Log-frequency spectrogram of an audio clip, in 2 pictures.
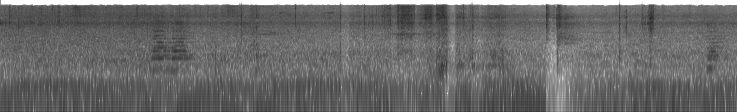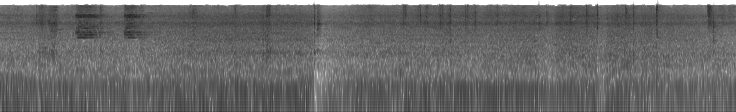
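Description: Street traffic: a steady low engine rumble, with two short horn toots, one about two seconds in and a higher-pitched one about eight seconds in.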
